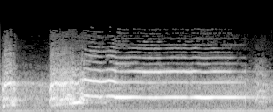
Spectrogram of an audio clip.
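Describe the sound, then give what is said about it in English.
A sled dog, one of a team that has found a sled trail, lets out a couple of short yelps, then a long, steady, loud howl that holds for a few seconds before tapering off, with no talking. “The dogs have found a sled trail”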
